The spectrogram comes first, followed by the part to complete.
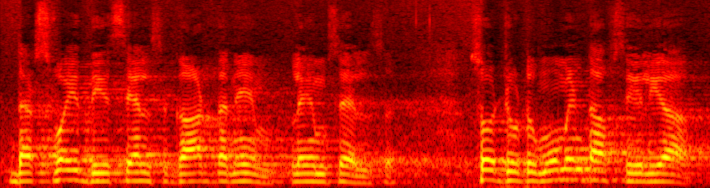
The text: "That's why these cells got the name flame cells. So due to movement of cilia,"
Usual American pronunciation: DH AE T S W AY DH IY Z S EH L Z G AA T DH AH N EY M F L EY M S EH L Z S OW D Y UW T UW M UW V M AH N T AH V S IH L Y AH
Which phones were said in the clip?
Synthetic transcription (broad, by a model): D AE T S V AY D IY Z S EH L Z G AA T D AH N EY M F L EY M S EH L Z S OW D Y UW T UW M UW M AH N T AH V S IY L Y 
